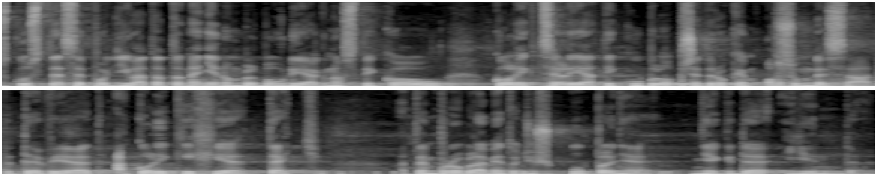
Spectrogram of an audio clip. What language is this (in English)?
Czech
